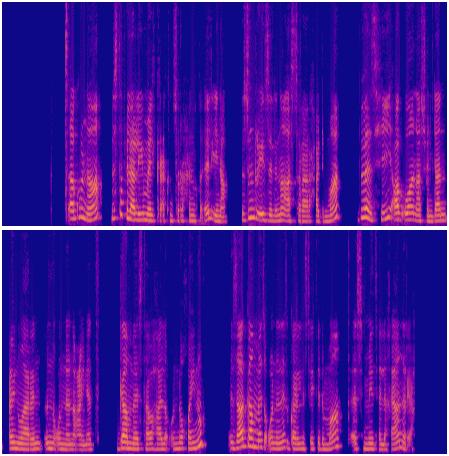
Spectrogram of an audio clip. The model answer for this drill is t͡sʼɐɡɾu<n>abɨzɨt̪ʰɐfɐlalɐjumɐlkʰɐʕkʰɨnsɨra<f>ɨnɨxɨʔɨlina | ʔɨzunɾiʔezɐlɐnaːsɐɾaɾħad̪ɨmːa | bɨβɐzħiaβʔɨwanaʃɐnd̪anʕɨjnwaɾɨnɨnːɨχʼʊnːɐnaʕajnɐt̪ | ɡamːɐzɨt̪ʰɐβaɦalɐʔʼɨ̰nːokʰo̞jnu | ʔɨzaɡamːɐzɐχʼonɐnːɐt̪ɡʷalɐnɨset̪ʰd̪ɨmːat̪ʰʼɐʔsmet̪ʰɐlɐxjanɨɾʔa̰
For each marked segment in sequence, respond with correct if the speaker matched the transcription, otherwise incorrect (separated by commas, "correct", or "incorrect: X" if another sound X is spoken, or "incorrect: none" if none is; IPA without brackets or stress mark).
correct, incorrect: ħ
